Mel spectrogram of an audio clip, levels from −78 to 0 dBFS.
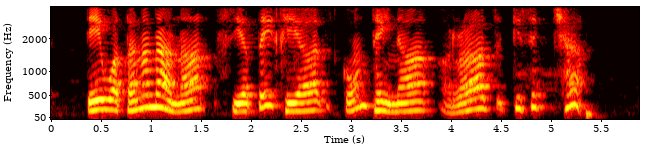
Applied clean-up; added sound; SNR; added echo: none; none; none; none.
